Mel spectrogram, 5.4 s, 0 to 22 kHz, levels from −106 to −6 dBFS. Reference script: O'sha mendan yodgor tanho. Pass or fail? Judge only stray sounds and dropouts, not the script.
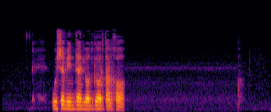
pass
